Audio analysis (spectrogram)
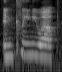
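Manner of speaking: high, mock-soothing big sister voice; calm him down sweetly while faking it; imitating a child reassuring her crying brother. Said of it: "And I'm just like".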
